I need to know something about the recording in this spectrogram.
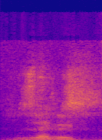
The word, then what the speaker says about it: sechs: So S, how are we pronouncing S? Z. Z, no? We are pronouncing like Z. Z, V heißen Z, isn't it? Yeah, woher kommt Z? So it is sechs and sieben when it is in the beginning.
